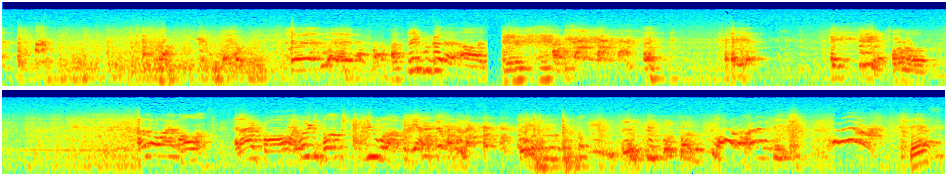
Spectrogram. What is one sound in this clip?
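Young men talk and laugh with animation, close by.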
